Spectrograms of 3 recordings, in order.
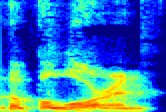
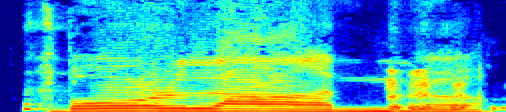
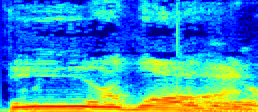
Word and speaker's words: Vorlon: We would be No, Justin calling them the Valoran.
